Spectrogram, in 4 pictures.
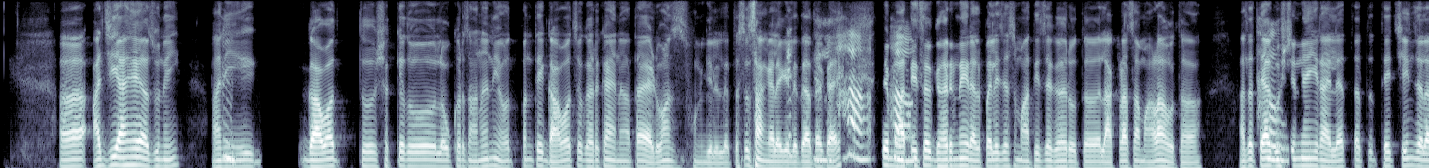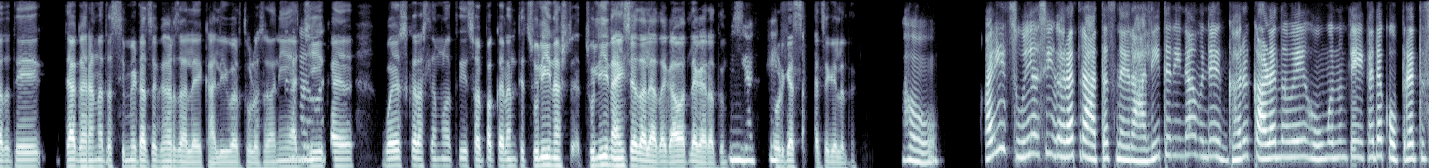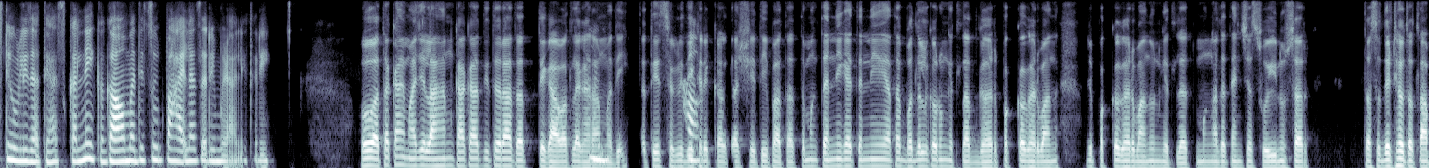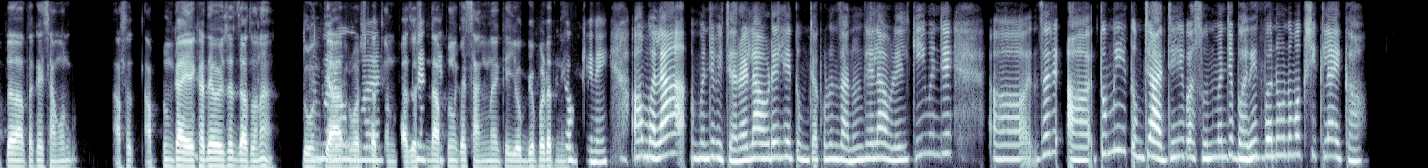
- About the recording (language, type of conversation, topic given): Marathi, podcast, तुझ्या आजी-आजोबांच्या स्वयंपाकातली सर्वात स्मरणीय गोष्ट कोणती?
- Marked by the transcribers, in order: other background noise; laughing while speaking: "तसं सांगायला"; laughing while speaking: "नाहीशा"; tapping; chuckle; other noise; laughing while speaking: "ओके, नाही"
